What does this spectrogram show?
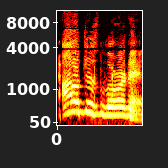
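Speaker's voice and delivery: exasperated outburst. Retold or imitated. Quoting impatient friend grabbing rulebook.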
